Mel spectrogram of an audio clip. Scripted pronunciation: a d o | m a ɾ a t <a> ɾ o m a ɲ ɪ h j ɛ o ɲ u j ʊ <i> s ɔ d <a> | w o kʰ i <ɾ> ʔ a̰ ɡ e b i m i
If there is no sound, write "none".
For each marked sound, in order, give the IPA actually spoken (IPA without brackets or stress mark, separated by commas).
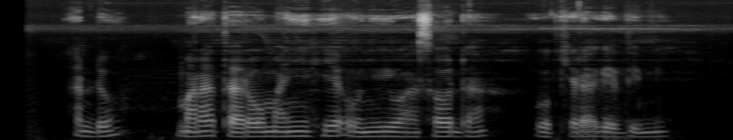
a, a, a, ɾ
